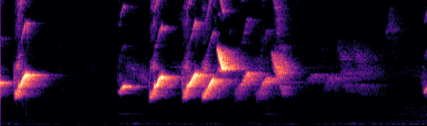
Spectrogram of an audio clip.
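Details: Rapid, loud strings of descending whistled slurs from a Double-collared seedeater in cigano style, one short burst then a longer cascading phrase, then quiet with low hum.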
